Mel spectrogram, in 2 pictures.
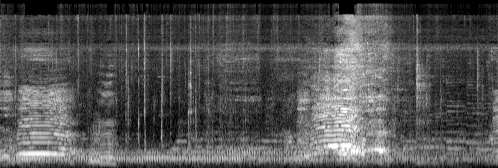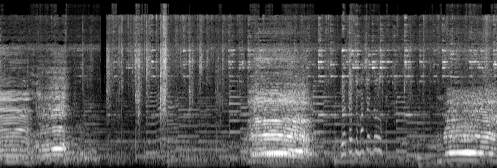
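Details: Herded oxen on their way to the farm area call repeatedly, deep moos of varying length scattered across the recording, several overlapping, against a softer background hum.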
